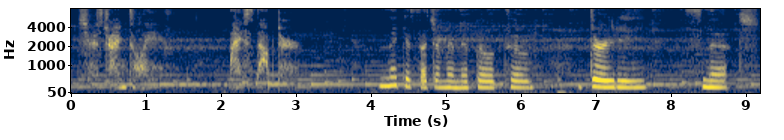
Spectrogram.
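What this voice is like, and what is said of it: Creepy whispering. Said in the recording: “That's very creepy. All that fucking whispering.”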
